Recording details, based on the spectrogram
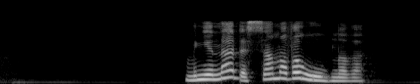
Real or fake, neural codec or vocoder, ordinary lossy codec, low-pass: fake; codec, 16 kHz, 2 kbps, X-Codec, HuBERT features, trained on balanced general audio; none; none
